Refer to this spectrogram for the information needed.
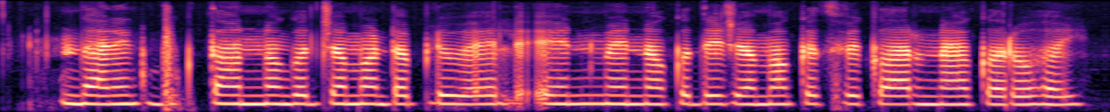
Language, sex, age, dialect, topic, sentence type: Magahi, female, 18-24, Southern, banking, statement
